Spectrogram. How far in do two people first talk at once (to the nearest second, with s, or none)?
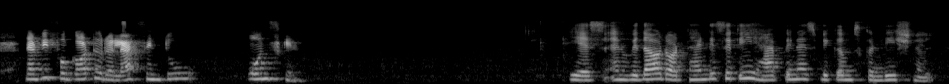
none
